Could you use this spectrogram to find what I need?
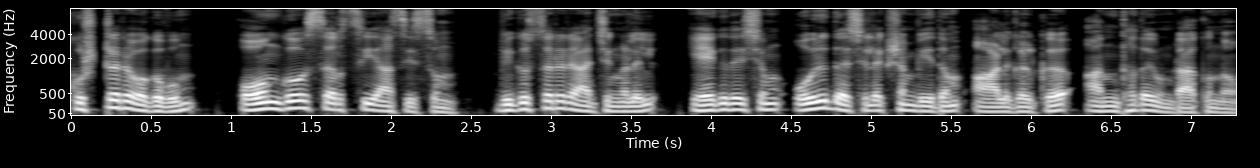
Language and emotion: Malayalam, neutral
